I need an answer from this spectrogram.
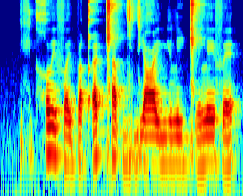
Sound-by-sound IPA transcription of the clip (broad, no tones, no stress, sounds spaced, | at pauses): fʲ ɐ k χ u ɪ̯ f ɐ ɪ̯ p ɘ qʼ ɘ ǁ a p dʲ ɨ d i ʕ ɘ ɪ̯ mʲ u l i ɡ͡ǁ ɘ l e f ɛ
